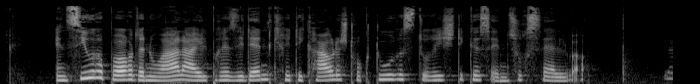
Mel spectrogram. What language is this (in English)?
Romansh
